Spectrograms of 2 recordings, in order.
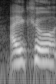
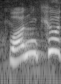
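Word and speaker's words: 1Q: IQ. 이거는 100% 나오는 답이야. 이게 숫자를 잘 보시면 이게 I가 아니라 원입니다. 원Q 초간편 건강보험이에요.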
